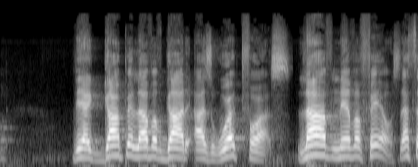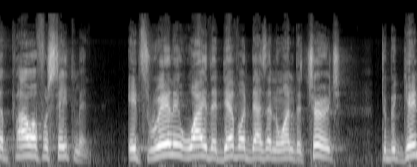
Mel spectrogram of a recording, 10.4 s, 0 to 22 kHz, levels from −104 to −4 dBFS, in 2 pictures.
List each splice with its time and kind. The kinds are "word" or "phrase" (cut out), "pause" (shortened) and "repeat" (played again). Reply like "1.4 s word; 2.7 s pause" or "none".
3.6 s pause; 6.5 s pause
